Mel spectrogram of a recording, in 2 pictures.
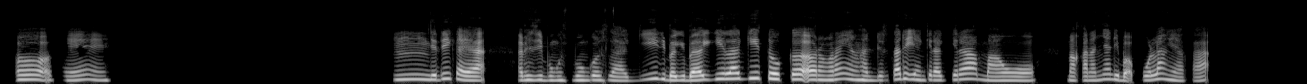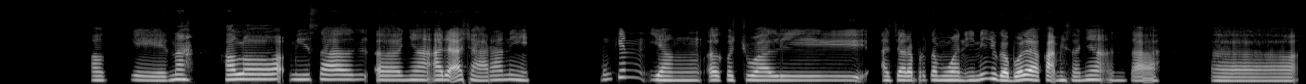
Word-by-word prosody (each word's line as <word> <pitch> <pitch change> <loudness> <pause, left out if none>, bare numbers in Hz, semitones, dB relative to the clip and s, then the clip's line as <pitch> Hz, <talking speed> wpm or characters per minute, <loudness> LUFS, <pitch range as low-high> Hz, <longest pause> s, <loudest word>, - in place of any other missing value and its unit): Oh, 220 -1 +2
oke. 195 0 -4 2.8
Mmm, 230 0 0
jadi 225 +5 +2
kayak 195 -5 +5 0.4
habis 200 +1 +1
dibungkus-bungkus 195 0 -1
lagi, 195 +8 -3
dibagi-bagi 200 +4 +4
lagi 265 +2 +5
tuh 255 -3 +6
ke 235 - +3
orang-orang 215 +2 +4
yang 210 - +1
hadir 195 0 -2
tadi 235 +4 +2
yang 200 - -4
kira-kira 220 +5 +2
mau 185 -4 0 0.3
makanannya 190 +4 -3
dibawa 215 -2 0
pulang 210 +6 0
ya, 175 - -4
Kak? 175 +3 -6 1.9
Oke. 195 -1 -5
Nah, 230 0 +2 0.3
kalo 235 +1 +3
misal, 225 0 -1
eee, 205 0 -1
nya 205 0 -1
ada 210 -1 +3
acara 205 -1 -3
nih 210 -4 -3 0.7
mungkin 315 +5 -8
yang, 190 -2 0
e 195 - 0
kecuali 195 -1 0 0.9
acara 195 0 0
pertemuan 195 0 0
ini 195 +6 -2
juga 200 -7 +6
boleh 205 +3 +6
ya, - - 0
Kak? 195 - +2
Misalnya 195 +2 -2
entah, 95 - -6 0.5
eee, 170 -1 -4
200 Hz, 110 wpm, -20 LUFS, 190-225 Hz, 2.8 s, tuh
